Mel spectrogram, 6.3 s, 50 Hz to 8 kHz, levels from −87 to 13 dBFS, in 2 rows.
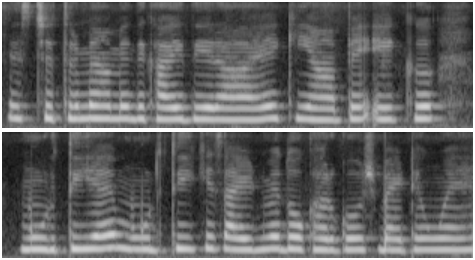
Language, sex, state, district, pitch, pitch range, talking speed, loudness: Hindi, female, Chhattisgarh, Raipur, 275 Hz, 265-285 Hz, 220 wpm, -13 LUFS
